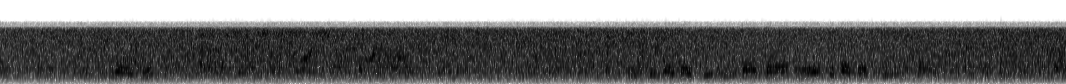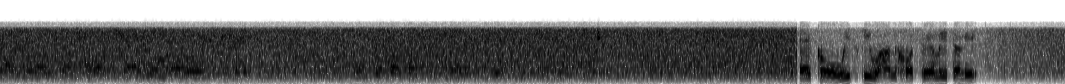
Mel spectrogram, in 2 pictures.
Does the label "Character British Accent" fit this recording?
No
